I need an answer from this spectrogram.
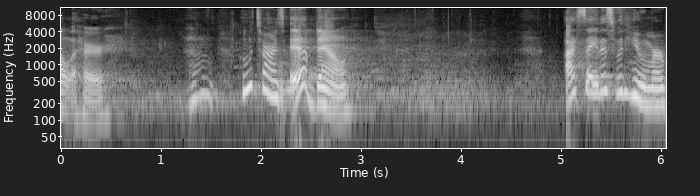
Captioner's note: audience laughs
